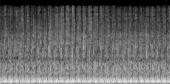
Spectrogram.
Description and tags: Muscle Idle 2
Muscle car idling.
This sound has been recorded using a lavalier microphone and edited for loop optimization in FL Studio.
car, idle, motor, automobile, engine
